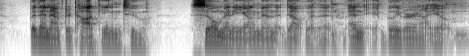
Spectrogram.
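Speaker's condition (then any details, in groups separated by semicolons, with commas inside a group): ALS; affects hand function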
